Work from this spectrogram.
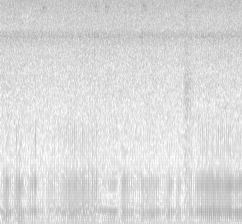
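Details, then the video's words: Pet cat giving a steady low purr, a buzzing rumble with rapid pulses, gently rising and dipping in loudness, recorded ear to ear in stereo without speech. "ASMR Cat: Purring"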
